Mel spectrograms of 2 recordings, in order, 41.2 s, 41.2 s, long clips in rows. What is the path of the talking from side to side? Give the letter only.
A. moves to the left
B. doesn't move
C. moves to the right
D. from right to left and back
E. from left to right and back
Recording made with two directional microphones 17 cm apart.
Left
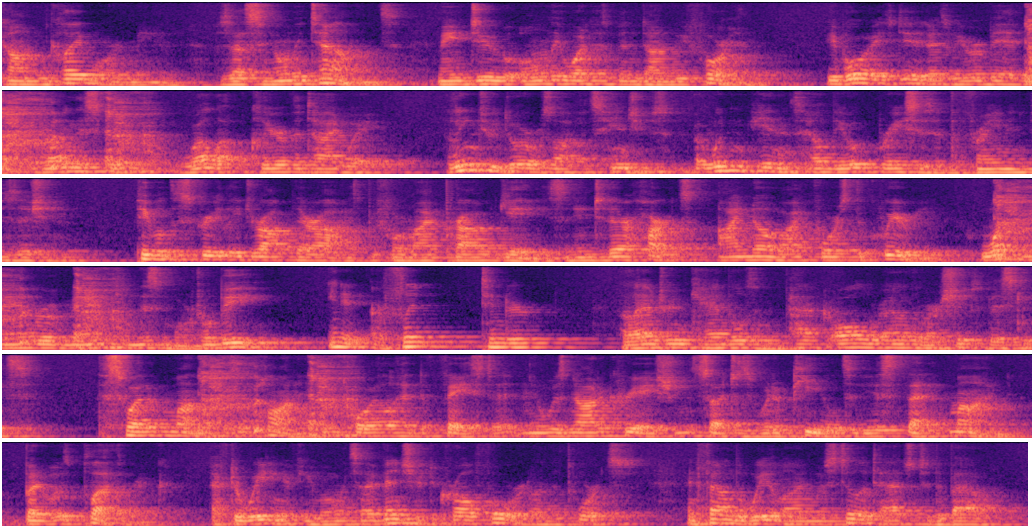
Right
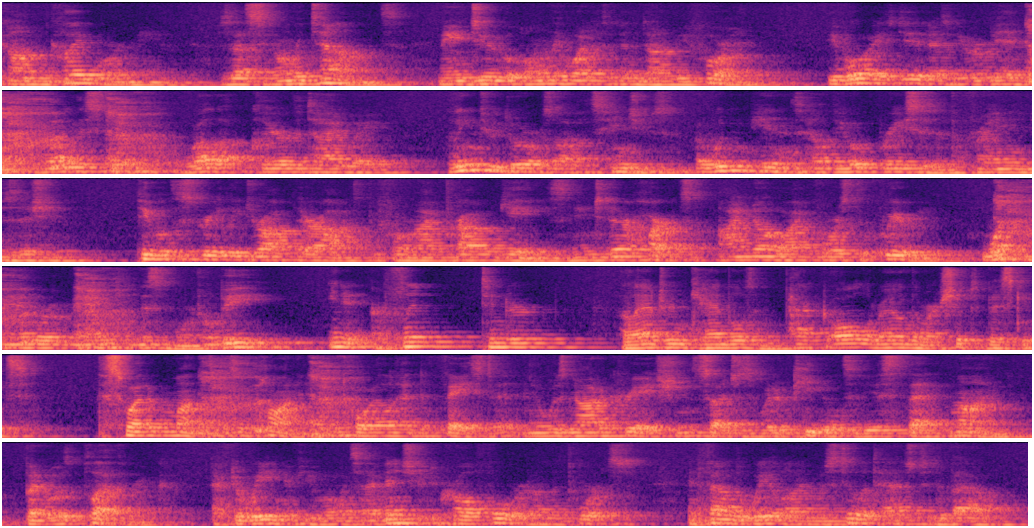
E.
